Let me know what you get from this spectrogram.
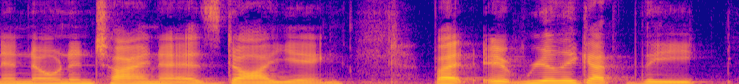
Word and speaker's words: Douyin: Douyin.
